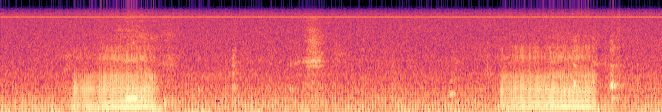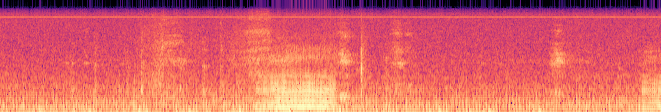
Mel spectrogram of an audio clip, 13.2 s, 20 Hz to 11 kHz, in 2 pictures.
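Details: Man snoring continuously in sleep: three rough, rattling snores about every four seconds, roughly 14 a minute, over steady room hum; snoring.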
